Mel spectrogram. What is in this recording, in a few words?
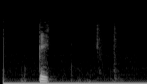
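"pik4", Teochew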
